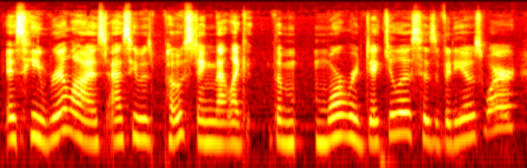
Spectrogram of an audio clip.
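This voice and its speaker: A woman co-hosting a casual podcast, talking chattily and often agreeing. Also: fairly high pitch. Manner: chatty, frequent "like" and quick agreement. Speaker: co-host. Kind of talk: casual conversation. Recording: faint background noise.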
